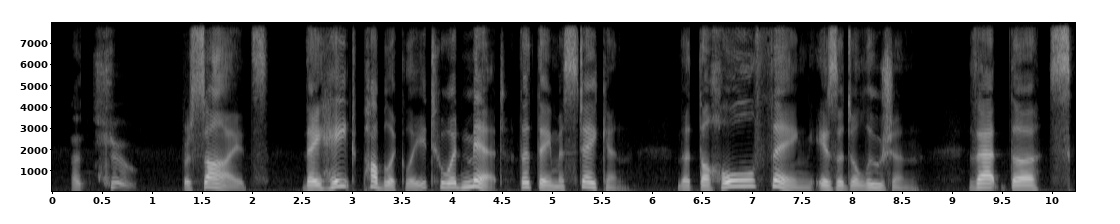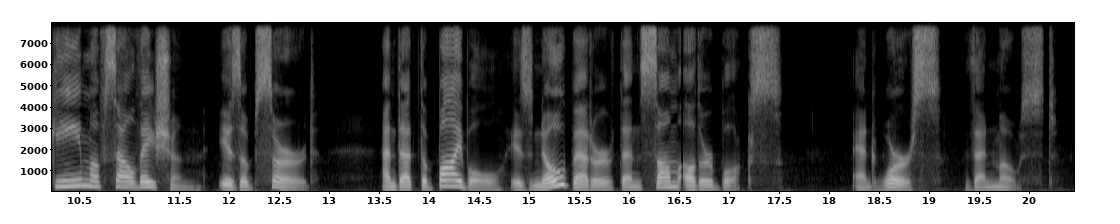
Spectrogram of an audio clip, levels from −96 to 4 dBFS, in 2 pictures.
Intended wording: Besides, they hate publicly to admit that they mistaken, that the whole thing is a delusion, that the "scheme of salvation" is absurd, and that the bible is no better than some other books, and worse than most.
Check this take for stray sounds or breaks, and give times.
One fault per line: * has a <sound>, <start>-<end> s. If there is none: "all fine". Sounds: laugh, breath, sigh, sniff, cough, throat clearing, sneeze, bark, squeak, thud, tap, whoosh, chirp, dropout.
* has a sneeze, 0.2-0.9 s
